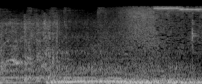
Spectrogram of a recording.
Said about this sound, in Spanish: Probar la velocidad de los autos más modernos.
